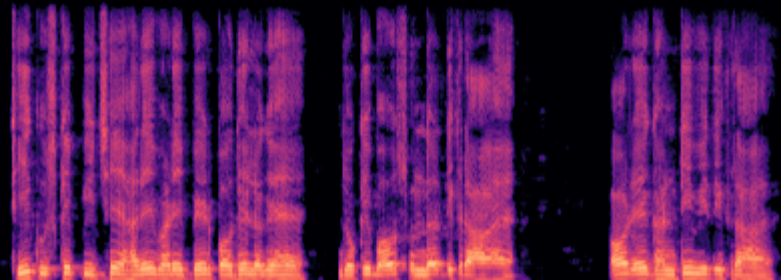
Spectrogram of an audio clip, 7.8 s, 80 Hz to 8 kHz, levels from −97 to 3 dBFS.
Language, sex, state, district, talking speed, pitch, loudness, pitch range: Hindi, male, Bihar, Jamui, 170 wpm, 135 Hz, -16 LUFS, 130-145 Hz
